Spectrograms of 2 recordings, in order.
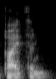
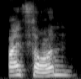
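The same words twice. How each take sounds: First: It is said with a British pronunciation. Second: It is said with an American pronunciation. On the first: "Most British people and colon colonies of like like former colonies of Britain, like South Africa, would say Python" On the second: "Python is very Americanized"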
